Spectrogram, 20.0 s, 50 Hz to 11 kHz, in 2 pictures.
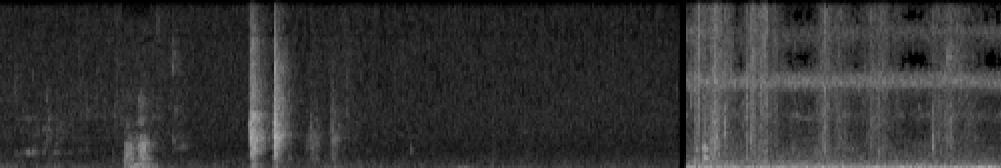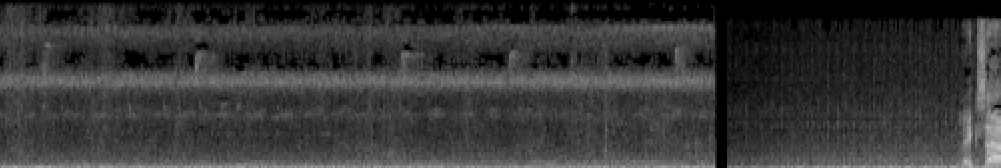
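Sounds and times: high-pitched insect drone: 6.9 - 17.2
quiet hum: 6.9 - 17.2
low rumble: 6.9 - 18.0.

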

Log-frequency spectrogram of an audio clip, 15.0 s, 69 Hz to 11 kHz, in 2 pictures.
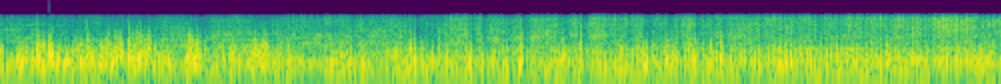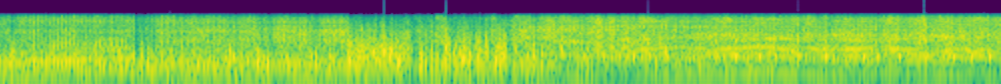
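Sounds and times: dirt bike engine revving: 3.9 - 15.0.

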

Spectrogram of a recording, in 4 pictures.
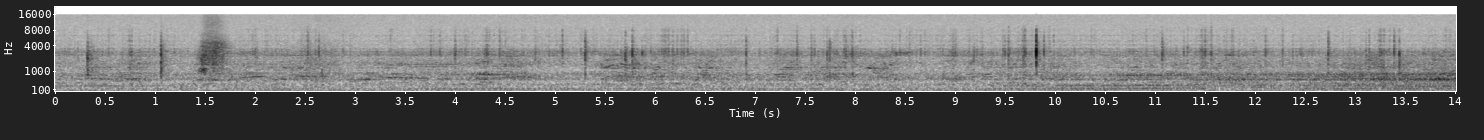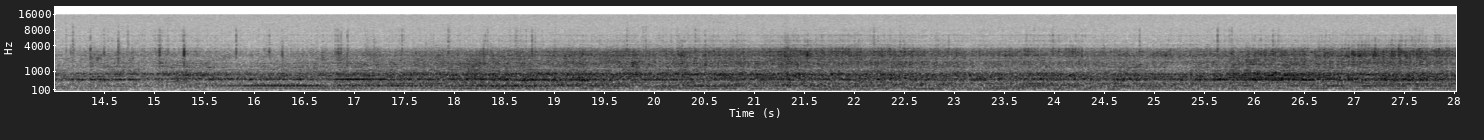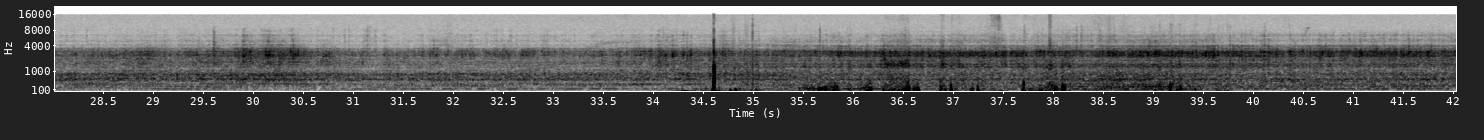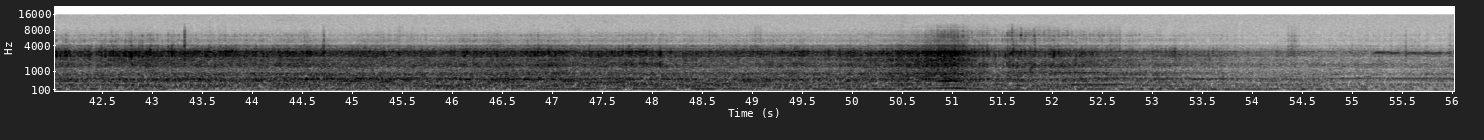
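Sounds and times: race car engines at speed: 0.0 - 56.0
deep rumble: 9.2 - 43.2.

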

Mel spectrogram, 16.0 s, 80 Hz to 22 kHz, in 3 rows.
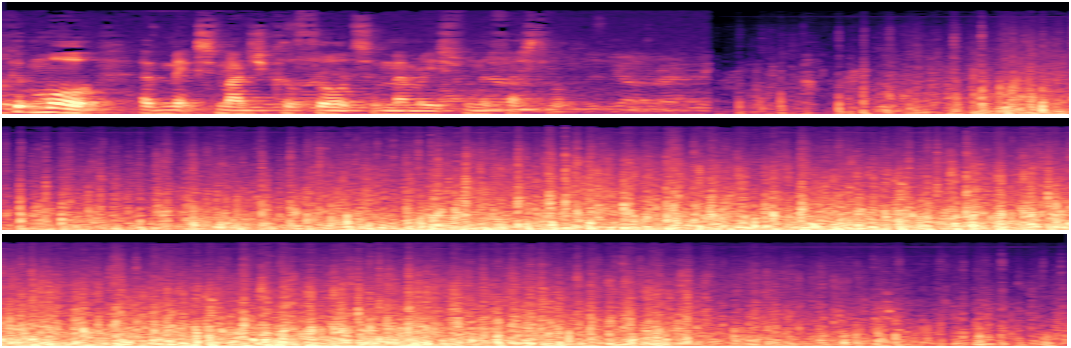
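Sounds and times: horses galloping: 3.6 - 15.9.

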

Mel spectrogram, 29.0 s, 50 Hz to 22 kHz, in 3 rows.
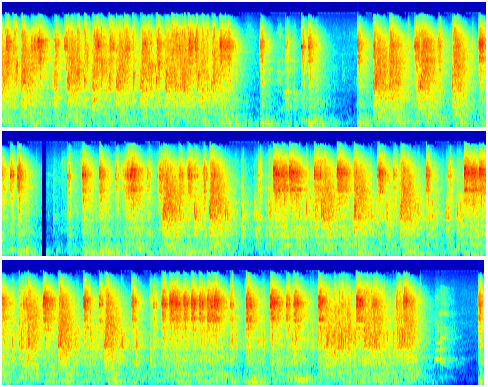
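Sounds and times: dancers' feet stamping on stage: 0.0 - 4.8
flamenco music: 0.0 - 29.0.

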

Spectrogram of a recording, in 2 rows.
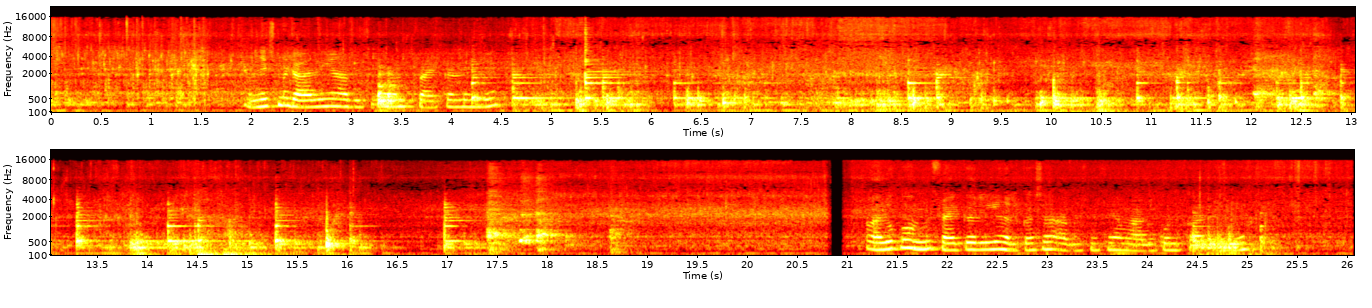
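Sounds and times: potato slices sizzling in oil: 0.0 - 17.4, 18.2 - 26.0
wooden spoon scraping metal pot: 3.0 - 16.4, 24.4 - 25.6.

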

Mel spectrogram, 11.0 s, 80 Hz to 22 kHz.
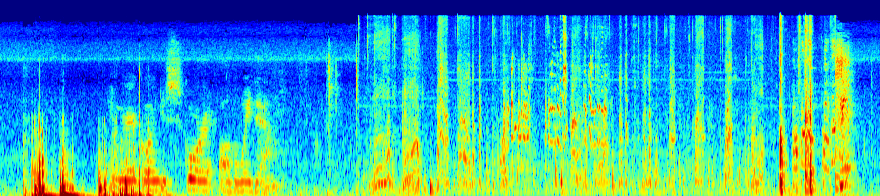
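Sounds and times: knife scraping vinyl plank: 4.6 - 10.6.

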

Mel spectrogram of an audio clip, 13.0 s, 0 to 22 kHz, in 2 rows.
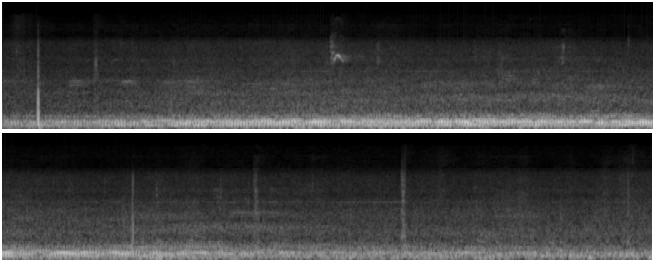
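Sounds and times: vehicle engine running: 0.0 - 13.0.

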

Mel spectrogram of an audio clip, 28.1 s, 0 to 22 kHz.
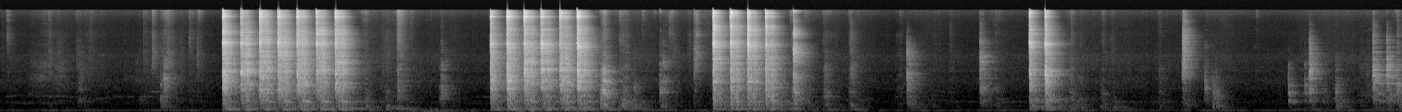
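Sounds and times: hammer striking: 4.4 - 7.2, 9.8 - 12.0, 14.2 - 16.1.

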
